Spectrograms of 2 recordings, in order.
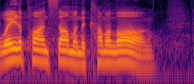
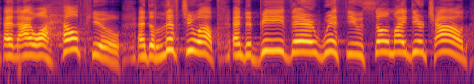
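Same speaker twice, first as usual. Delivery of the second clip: fervent sermon delivery of God's promise; preaching at full force; 7 semitones higher, 9 dB louder than usual. Acted. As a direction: proclaim it like the prophet, swelling to the climax. Preaching Isaiah's words with rising force.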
